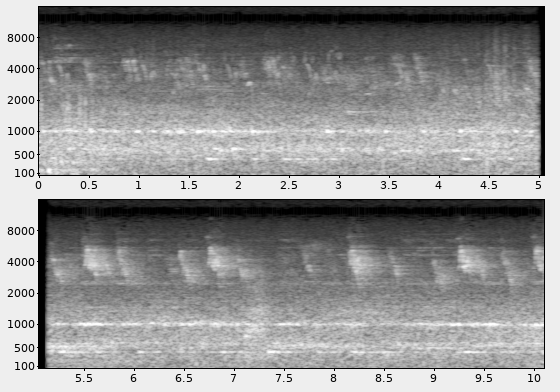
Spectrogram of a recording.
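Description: Small birds chirping, short high calls repeated several times a second over a faint steady hum, the chirping louder and busier after a brief cut-out about halfway through.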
